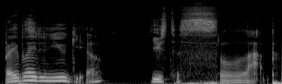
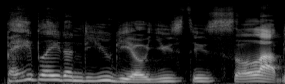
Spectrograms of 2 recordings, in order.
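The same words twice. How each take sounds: First: Said in the usual way. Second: "Beyblade and Yu-Gi-Oh used to slap" drawn out and higher; emphatic hype. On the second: Real, not acted. Fan hyping up childhood toys, emphatic and drawn out on "slap". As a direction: stretch each word slowly, leaning hard on "slap".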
